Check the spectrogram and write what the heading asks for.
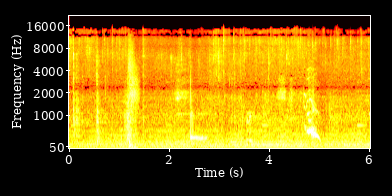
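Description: An egg frying in hot oil in a nonstick frying pan with a steady sizzle, and a spatula scraping the pan about a second in. Near the end comes a brief, loud falling voice sound. The egg is already burning in the very hot pan.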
